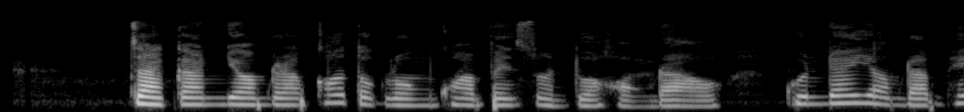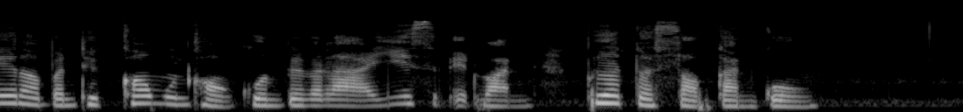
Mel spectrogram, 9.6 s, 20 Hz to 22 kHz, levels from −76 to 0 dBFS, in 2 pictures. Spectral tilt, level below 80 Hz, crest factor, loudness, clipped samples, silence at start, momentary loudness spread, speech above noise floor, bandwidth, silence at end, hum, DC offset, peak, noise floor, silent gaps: -5.5 dB/octave; -72 dBFS; 26 dB; -28 LUFS; under 0.1%; 0.65 s; 10 LU; 35 dB; 11.5 kHz; 0.75 s; none; under 0.1%; -2 dBFS; -63 dBFS; none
